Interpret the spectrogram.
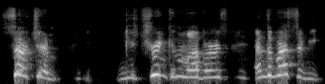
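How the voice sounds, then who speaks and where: An actor playing a menacing blind pirate who barks rough orders in a radio play. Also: very high-pitched, expressive, moderate pace, exaggerated voice, low-quality recording. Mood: commanding. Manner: shouting, demanding, rough pirate talk. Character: Old Pew, menacing blind male pirate barking orders.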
